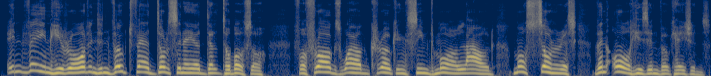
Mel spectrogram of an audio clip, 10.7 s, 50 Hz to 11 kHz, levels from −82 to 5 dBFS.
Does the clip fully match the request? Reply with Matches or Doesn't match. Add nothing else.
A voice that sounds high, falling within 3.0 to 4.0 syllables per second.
Doesn't match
